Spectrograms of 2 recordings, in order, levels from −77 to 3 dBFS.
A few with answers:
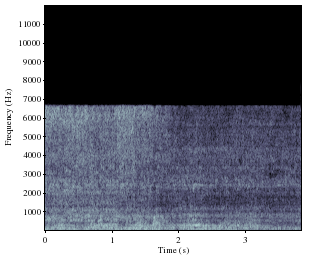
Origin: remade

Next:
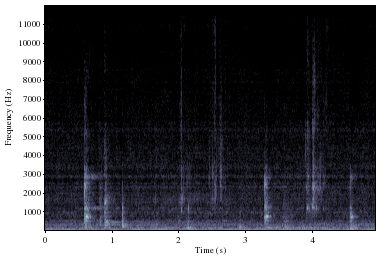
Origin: remade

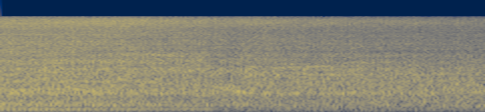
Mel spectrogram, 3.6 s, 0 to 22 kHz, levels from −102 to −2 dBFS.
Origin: remade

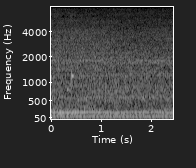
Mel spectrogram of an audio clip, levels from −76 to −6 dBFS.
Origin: recorded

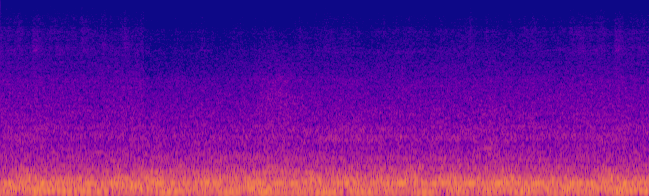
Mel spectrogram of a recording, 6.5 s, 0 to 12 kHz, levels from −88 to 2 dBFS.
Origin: recorded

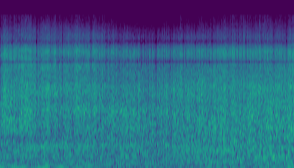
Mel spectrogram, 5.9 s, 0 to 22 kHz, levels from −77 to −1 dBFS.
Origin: remade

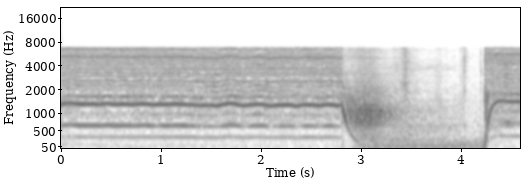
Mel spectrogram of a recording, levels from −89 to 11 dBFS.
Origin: recorded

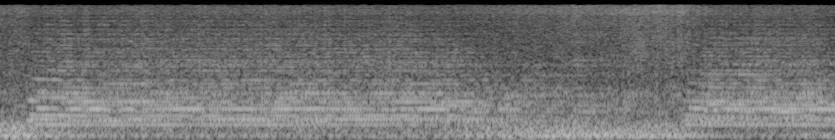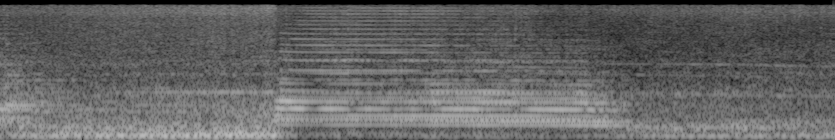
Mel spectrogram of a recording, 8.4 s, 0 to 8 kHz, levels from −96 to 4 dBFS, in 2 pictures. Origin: recorded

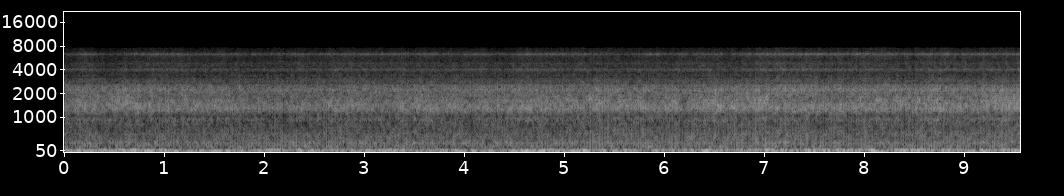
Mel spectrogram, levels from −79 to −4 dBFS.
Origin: remade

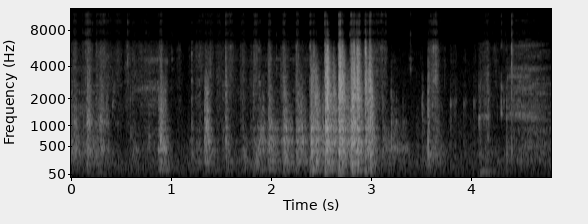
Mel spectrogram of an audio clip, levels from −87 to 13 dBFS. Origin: recorded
